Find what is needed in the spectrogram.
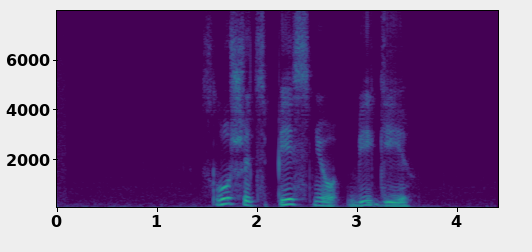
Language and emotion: Russian, neutral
